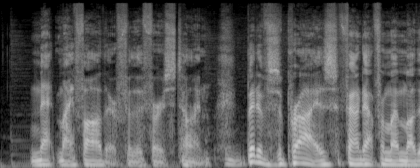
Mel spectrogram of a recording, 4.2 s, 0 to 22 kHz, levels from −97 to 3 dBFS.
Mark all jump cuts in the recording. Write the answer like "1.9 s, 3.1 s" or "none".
2.3 s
